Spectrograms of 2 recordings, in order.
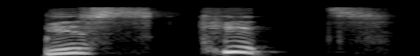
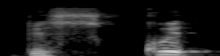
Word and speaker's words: biscuit: Whole packet of biscuit. Biscuits. Bacanya, Guys. Biscuit, not biskuit ya.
